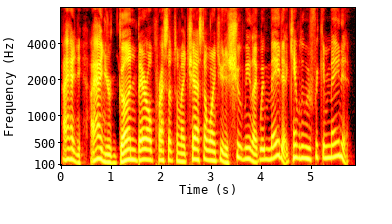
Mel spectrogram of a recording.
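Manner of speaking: squeaky, hammed-up can't-believe-it voice; mock disbelieving relief. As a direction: act out amazed survivor relief. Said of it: "Ben was just like".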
